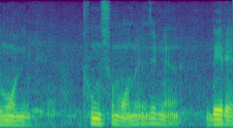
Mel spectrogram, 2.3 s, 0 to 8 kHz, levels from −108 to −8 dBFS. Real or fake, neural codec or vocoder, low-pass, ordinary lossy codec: fake; codec, 16 kHz, 2 kbps, FunCodec, trained on Chinese and English, 25 frames a second; none; none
